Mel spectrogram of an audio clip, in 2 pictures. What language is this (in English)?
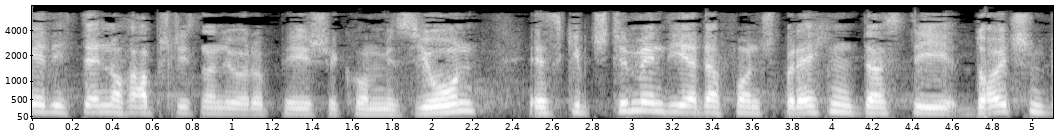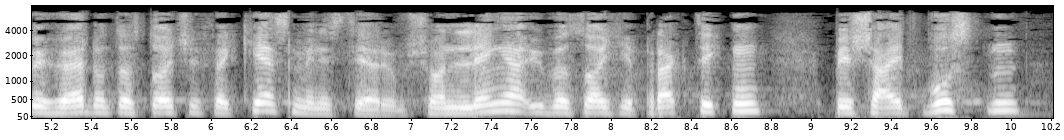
German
